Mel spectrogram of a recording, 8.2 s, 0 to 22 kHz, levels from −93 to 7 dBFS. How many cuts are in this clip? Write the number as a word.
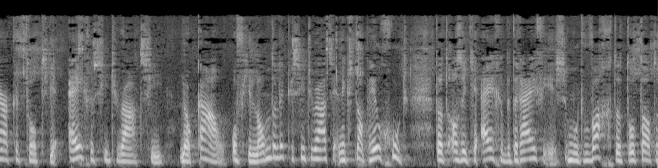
one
